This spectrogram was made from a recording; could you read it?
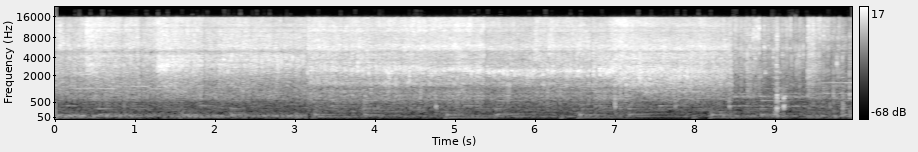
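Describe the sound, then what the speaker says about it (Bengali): Snakehead fish pieces, rubbed with salt and turmeric, frying in hot oil, giving a loud steady sizzle and crackle that continues throughout and eases slightly near the end. "পরের মাছগুলো ভেজে নেব।"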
